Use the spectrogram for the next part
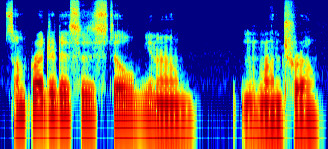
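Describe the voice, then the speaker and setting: A man's voice: fairly high pitch, slow, mellow, no room sound, studio quality. A man playing an easygoing, affectionate werewolf biker in an intimate audio drama, talking casually and hesitantly to a partner. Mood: sheepish, affectionate. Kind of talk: intimate roleplay audio drama, one-sided conversation.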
